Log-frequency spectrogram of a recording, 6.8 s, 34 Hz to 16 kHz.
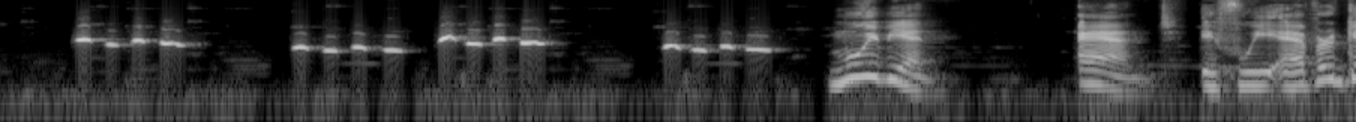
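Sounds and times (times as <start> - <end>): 
whistled family signal tune of four quick notes: 0.2 - 4.0
speech: 4.2 - 4.8, 5.4 - 6.7.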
